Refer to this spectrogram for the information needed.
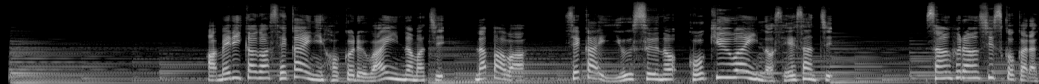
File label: nare banngumi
